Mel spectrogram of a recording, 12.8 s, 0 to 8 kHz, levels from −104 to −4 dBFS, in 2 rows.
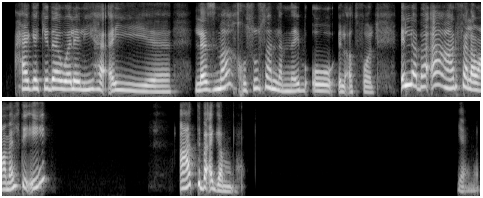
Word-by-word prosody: حاجة 265 +1 +1
كده 275 0 +2
ولا 250 0 +4
ليها 245 0 0
أي 190 -5 -2 0.3
لازمة 240 - +3
خصوصًا 280 - -3
لمّا 195 -7 0
يبقوا 200 -1 -2
الأطفال، 170 -1 -7 0.4
إلّا 380 0 +7
بقى 330 +1 -2 0.2
عارفة 300 +3 +1
لو 240 -5 +4
عملت 215 +10 -1
إيه؟ - - -3 1.7
قعدت - - +3
بقى 240 - +3
جنبه. 160 -9 -4 2.9
يعني - - -16
235 Hz, 95 wpm, -19 LUFS, 195-275 Hz, 2.9 s, إلّا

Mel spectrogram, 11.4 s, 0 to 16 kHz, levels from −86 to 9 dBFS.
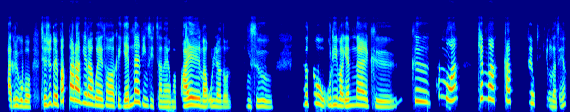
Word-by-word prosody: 아 215 - +1
그리고 210 -1 -3
뭐 185 -1 -3 0.2
제주도에 265 +2 +2
빠빠라기라고 355 - +4
해서 215 -1 -1
그 215 - -7
옛날 245 +12 +4
빙수 225 -6 -9
있잖아요. 180 -1 -7
막 175 0 -13
과일 230 +2 +6
막 185 -2 -1
올려 195 -1 -4
놓은 90 - -10 0.3
빙수. 195 -2 -8 0.6
그것도 285 -4 -2
우리 240 +1 -4
막 210 -2 +1
옛날 230 +1 +1
그 185 -1 -8 0.3
그 365 -3 -1 0.3
캔모아? 410 0 +5 0.4
캔모아 450 -2 +3 0.2
카페 365 -2 -1 0.4
혹시 290 -2 -7
기억나세요? 205 +1 -10
225 Hz, 320 characters per minute, -21 LUFS, 200-295 Hz, 0.6 s, 과일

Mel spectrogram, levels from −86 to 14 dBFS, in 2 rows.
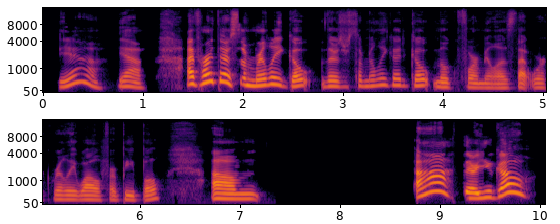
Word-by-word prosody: Yeah. 255 - -5 0.2
Yeah. 185 -5 -4 0.5
I've 270 0 +7
heard 335 +6 +5
there's 335 - +4
some 230 -5 0
really 235 +4 +2
goat 200 +2 -2
there's 190 -2 -5
some 195 +1 -9
really 220 +4 -6
good 225 -3 -6
goat 215 -3 -3
milk 165 -2 -6
formulas 145 -2 -7
that - - -4
work 150 -1 -10
really 150 -1 -4
well 150 -1 -2
for 140 - -10
people, 145 +5 -6 0.4
um 175 -2 +3 1.6
Ah, 425 -4 +6
there 195 -2 +6
you 220 +4 +1
go! 365 - +6
190 Hz, 155 wpm, -20 LUFS, 155-235 Hz, 1.6 s, I've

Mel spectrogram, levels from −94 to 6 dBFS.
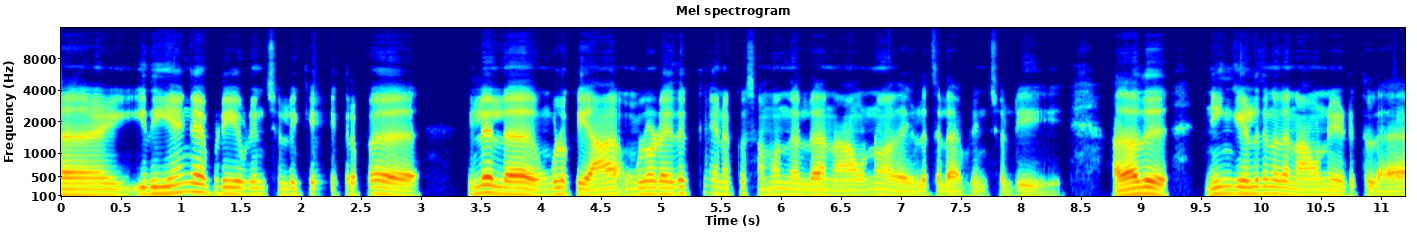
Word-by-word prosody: ஆ, - - +2 0.5
"இது 140 +1 +1 0.2
ஏங்க 185 +1 -1
இப்படி?" 145 -1 -2
அப்படி 130 0 -3
என்று 130 - -12
சொல்லிக் 125 0 -7
கேட்குறப்போ, 130 +1 -4 0.8
"இல்லை, 160 +3 +6
இல்லை. 135 -2 +5 0.2
உங்களுக்கு 130 +1 -2
யார் 125 +3 +2
உங்களோட 135 +2 0
இதுக்கு 145 +2 -4
எனக்கும் 130 0 -8
சம்பந்தம் 125 0 -5
இல்லை. 115 +1 +1
நான் 110 +1 -2
ஒன்றும் 120 +1 -5
அதை 100 -2 -1
எழுதவில்லை" 105 -1 -3
அப்படி 95 +1 -10
என்று 105 - -18
சொல்லி, 100 +4 -7 0.7
அதாவது, 130 +5 +7 0.5
"நீங்க 145 +1 -1
எழுதியதை 145 -1 0
நான் 115 0 -1
ஒன்றும் 110 -2 -2
எடுக்கவில்லை. 100 -1 -5
125 Hz, 160 wpm, -22 LUFS, 110-140 Hz, 0.8 s, அதாவது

